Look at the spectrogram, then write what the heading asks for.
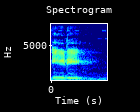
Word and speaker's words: EDI: airlock is a jar why are you named Ed Ed is the phonetic pronunciation of e that is an acronym for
